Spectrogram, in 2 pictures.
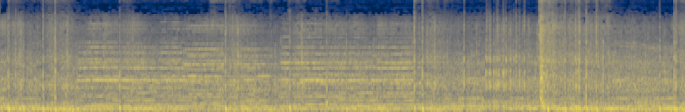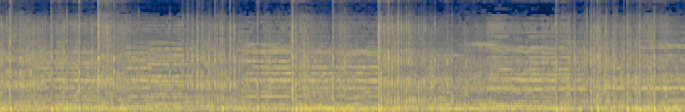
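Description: Aerial fireworks bursting overhead in a dense run of bangs and crackles, the sharpest bang about seven seconds in, with music playing underneath.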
